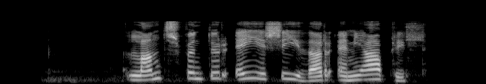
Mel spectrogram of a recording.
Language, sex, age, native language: Icelandic, female, 30-39, Icelandic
